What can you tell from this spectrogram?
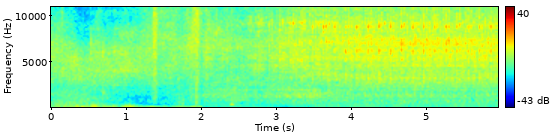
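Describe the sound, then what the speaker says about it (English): A 2005 Toyota Celica VVTL-i GT engine is revved twice. It climbs and falls back over the first couple of seconds, then settles into a steady, slightly rough idle. "Now I'm gonna give it a couple of revs."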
